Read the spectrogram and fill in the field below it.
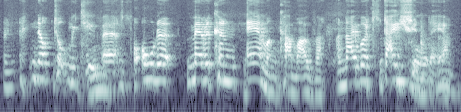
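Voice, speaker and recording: A woman's voice: medium pitch, expressive, moderate pace. Very old lady in her late 90s telling rambly old stories, people chattering in the background. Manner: very old woman's chatty, rambling storytelling with acted-out dialogue. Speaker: interviewee recalling her wartime life. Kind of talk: casual spoken reminiscence. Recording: busy background chatter around the voice.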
